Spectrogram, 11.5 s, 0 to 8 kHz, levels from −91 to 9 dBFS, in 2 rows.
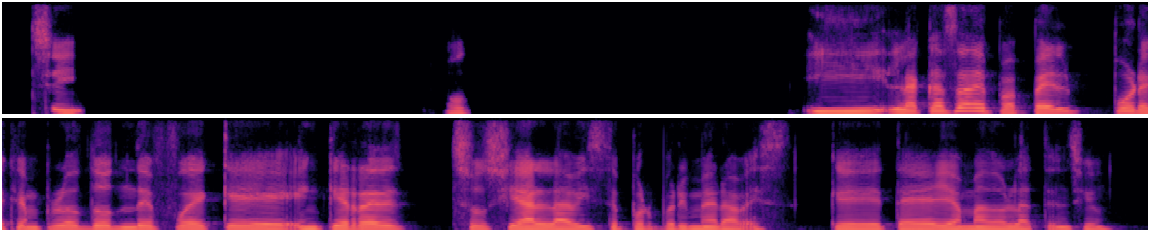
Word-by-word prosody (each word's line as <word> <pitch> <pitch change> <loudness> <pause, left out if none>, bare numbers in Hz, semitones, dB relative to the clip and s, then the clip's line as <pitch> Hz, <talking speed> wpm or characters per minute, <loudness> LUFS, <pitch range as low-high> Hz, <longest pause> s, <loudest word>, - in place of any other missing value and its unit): Sí. - - -3 1.8
Oh - - -5 1.7
Y, 200 -4 +2
La 200 +1 +4
Casa 215 +5 +2
de 245 - +3
Papel, 185 +3 0
por 215 -3 +1
ejemplo, 185 +1 -1
¿dónde 190 +2 +1
fue 180 0 -1
que, 165 -7 +1
en 165 +1 +2
qué 185 +4 +2
red 185 -2 +3 0.2
social 170 -2 +2
la 150 -1 +3
viste 155 +3 -2
por 150 -4 -5
primera 145 0 0
vez, 130 -2 -8 0.2
que 150 -2 0
te 155 - -1
haya 165 - +2
llamado 145 -1 +1
la 140 -2 +1
atención? 130 -1 -6
170 Hz, 140 wpm, -25 LUFS, 150-190 Hz, 1.8 s, La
